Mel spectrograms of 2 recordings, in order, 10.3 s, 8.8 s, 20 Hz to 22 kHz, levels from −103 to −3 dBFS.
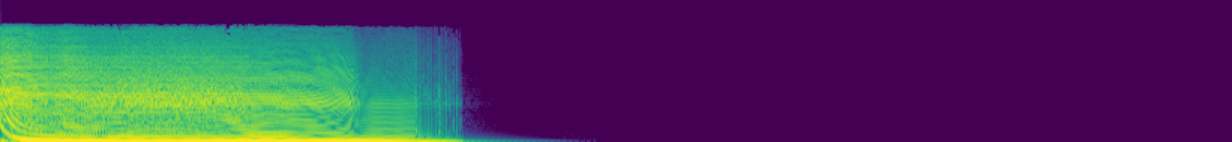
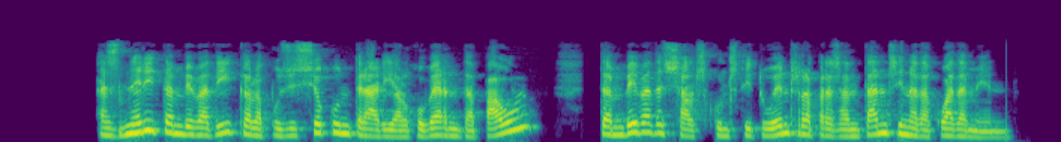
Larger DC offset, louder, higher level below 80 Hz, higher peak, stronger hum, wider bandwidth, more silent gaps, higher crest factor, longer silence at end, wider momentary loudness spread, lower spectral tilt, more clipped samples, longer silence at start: neither; first, -7 LUFS vs -16 LUFS; first, -10 dBFS vs -58 dBFS; about the same, 0 dBFS vs 0 dBFS; neither; first, 11.5 kHz vs 7.6 kHz; second, none vs 4.57-4.61 s, 4.87-5.00 s; second, 8 dB vs 18 dB; first, 6.4 s vs 0.45 s; about the same, 10 LU vs 9 LU; second, -4 dB/octave vs -5.5 dB/octave; first, 0.9% vs under 0.1%; second, 0 s vs 0.8 s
